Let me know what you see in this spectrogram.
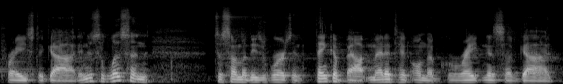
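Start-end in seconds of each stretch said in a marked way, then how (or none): none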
